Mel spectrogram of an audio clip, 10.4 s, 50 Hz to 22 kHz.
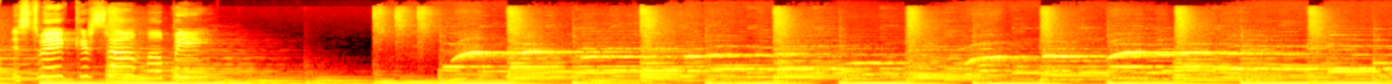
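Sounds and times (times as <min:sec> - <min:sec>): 
speech: 0:00.2 - 0:01.6
steady instrumental accompaniment: 0:02.8 - 0:10.4
starling-like whistled tune: 0:03.3 - 0:10.4.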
